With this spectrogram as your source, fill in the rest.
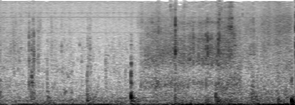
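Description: A baitcasting reel whirs as line is reeled in.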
